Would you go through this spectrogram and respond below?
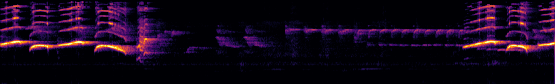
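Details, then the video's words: Oriental magpie-robin (kacer) singing a pancingan lure song: loud, clear whistled phrases that sweep up and down, quick chirped notes, a quiet pause of about three seconds, then the whistling bursts back in. "Pancingan burung Kacer"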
